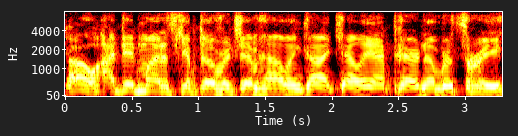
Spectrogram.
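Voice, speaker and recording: A man talks in an animated tone. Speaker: drag racing livestream commentator. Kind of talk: live commentary. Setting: livestream. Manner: loud.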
